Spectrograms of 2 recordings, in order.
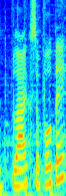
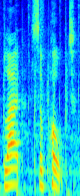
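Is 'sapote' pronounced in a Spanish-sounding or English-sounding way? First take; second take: Spanish-sounding; English-sounding. First: Sapote is pronounced with a Spanish-sounding flavor. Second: Sapote is pronounced with an English-sounding flavor. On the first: The speaker calls it wrong. "it just had like a little Spanish vibe to it" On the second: The speaker calls it right. "proper pronunciation"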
